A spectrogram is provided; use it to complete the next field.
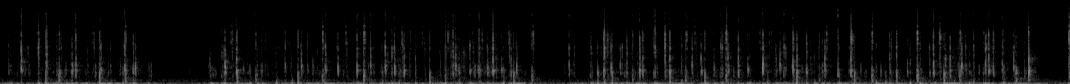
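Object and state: Plastic keyboard being typed on.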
